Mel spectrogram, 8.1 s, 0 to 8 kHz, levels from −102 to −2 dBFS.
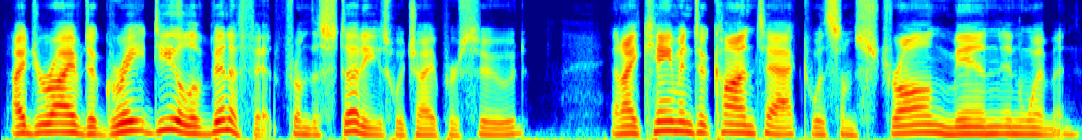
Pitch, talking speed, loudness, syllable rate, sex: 160 Hz, 175 wpm, -19 LUFS, 4.6 syllables/s, male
